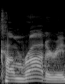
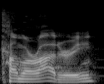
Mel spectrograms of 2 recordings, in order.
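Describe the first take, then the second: First: The word is said with one syllable fewer. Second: The word is said with one extra syllable. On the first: The speaker calls it wrong. "I thought it was camaraderie" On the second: The speaker calls it right. "There's another syllable in there?"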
